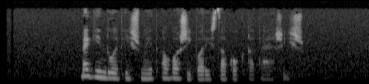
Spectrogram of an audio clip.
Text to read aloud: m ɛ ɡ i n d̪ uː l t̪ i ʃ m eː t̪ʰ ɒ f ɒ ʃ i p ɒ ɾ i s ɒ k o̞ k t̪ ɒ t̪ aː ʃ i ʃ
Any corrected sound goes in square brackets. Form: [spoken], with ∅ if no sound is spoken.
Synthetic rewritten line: m ɛ ɡ i n d̪ [u] l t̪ i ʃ m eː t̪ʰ ɒ [v] ɒ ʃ i p ɒ ɾ i s ɒ k o̞ k t̪ ɒ t̪ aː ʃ i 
